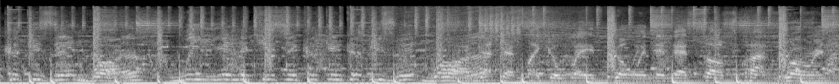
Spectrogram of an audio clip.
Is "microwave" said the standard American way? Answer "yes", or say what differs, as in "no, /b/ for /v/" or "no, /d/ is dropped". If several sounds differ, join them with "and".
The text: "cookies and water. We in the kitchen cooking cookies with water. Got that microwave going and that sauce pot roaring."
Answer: no, /ɹ/ is dropped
